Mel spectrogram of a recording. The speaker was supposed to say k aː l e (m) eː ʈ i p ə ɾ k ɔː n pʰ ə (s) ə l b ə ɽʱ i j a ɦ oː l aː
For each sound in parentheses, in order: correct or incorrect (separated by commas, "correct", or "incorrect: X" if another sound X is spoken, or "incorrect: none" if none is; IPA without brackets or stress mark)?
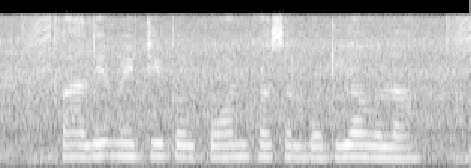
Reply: correct, correct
